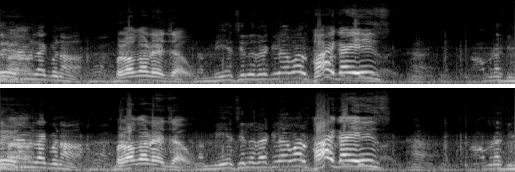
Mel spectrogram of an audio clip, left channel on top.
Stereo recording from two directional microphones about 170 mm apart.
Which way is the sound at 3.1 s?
70° left (ahead or behind).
